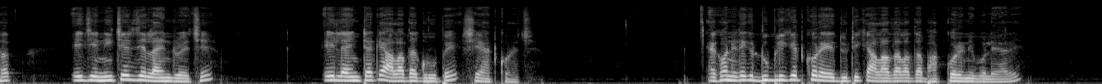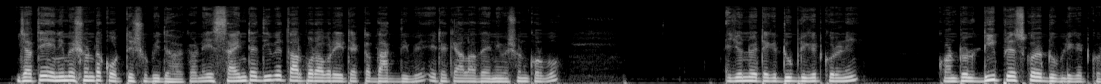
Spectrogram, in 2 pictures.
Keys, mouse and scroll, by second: 0.2 click, 6.0 click, 19.4 ctrl+Num_Lock, 20.5 ctrl+d.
